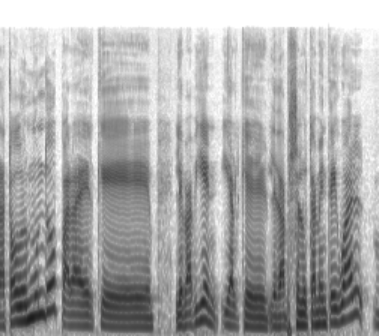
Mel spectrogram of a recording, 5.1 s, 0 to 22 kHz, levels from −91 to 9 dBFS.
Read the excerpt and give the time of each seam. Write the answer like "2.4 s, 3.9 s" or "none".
3.6 s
